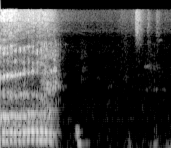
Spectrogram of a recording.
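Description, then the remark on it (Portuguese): A dog growls in a sustained, rumbling burst that cuts off abruptly, followed by a few faint, short huffs or soft barks in otherwise quiet surroundings. “Teu cachorro tá falando aí.”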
